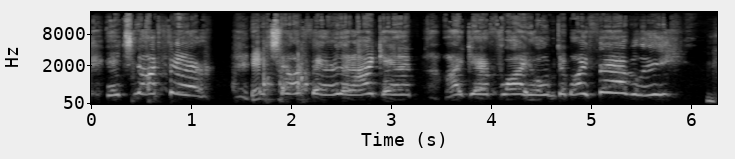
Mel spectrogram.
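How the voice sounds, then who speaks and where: Someone uses a put-on character voice at an extremely high pitch and a fairly slow pace. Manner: whiny, yelling, indignant.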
